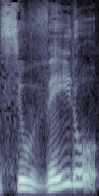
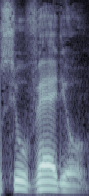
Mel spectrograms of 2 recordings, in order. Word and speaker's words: Silveiro: então temos uma curiosidade a pronúncia correta silveiro o silvério é silveiro não tenho que o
